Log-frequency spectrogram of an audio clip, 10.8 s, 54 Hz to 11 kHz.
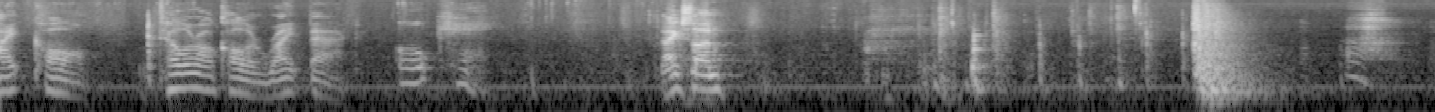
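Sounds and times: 
speech: 0.0 - 3.7, 5.0 - 5.5
door slamming shut: 8.9 - 9.6.

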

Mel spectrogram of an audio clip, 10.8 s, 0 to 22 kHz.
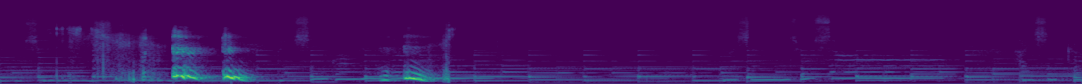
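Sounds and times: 
low vocal noises: 0.0 - 10.8
person clearing throat in harsh raspy bursts: 1.4 - 2.6.

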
